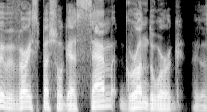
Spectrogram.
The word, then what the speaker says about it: Sam Grundwerg: Today we have a very special guest, Sam Grundwerg.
